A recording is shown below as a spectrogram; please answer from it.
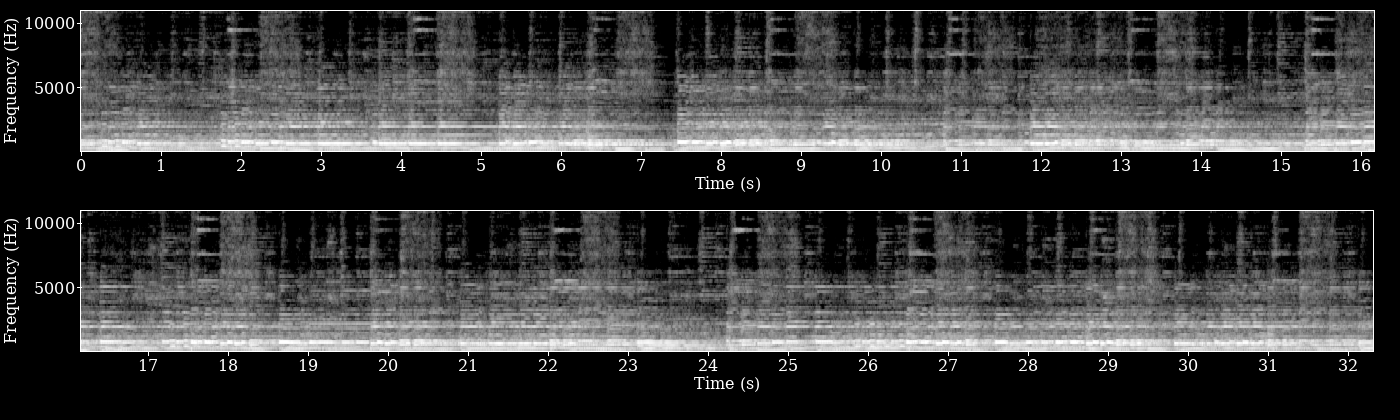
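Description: Bağlama (Turkish long-necked saz) playing an instrumental melody: a continuous line of quickly plucked notes over lower sustained notes.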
